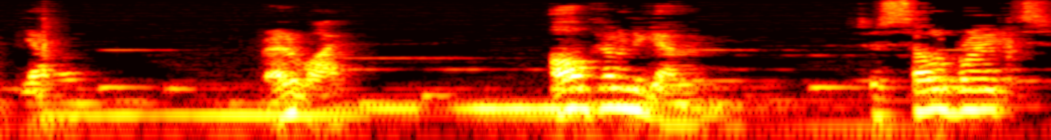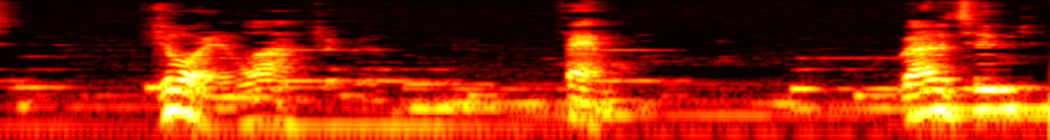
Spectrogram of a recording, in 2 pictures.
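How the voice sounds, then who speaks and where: A man speaking earnestly and deliberately with pauses, as a presenter giving a heartfelt address and storybook reading. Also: mid-range voice, poor audio. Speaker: director of a community organization, presenter.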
